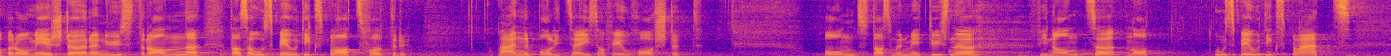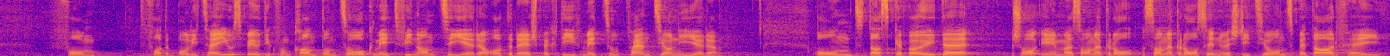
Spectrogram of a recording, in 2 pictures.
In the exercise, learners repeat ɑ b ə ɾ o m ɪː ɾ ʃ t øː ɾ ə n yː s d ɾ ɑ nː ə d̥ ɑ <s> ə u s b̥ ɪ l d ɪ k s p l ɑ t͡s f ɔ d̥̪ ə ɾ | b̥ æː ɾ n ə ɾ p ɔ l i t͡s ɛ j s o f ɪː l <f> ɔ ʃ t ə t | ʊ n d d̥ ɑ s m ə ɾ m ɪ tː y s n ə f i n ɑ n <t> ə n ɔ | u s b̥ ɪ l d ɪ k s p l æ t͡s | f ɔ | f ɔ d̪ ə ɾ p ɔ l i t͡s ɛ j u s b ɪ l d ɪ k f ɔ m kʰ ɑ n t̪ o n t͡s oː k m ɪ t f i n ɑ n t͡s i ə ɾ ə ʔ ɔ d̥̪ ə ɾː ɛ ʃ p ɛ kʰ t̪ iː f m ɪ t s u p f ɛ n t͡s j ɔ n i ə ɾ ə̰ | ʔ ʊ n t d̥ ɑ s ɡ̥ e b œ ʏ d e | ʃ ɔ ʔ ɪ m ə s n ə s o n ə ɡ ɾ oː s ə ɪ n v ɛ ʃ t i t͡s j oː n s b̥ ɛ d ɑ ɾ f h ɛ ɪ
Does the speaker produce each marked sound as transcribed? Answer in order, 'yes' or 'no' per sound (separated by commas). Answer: yes, no, no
